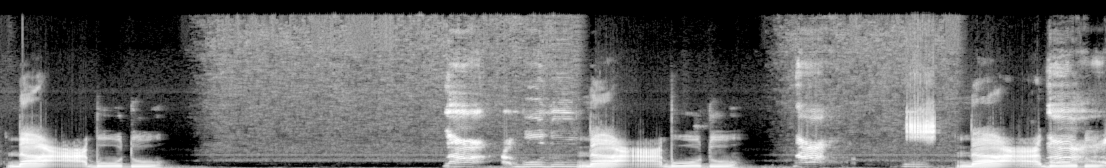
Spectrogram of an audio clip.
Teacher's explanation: rasakan ain itu dilafalkan dari bagian tengah tenggorokan.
